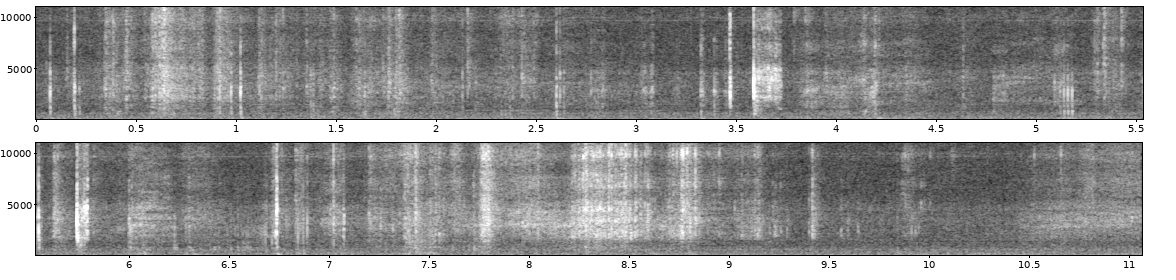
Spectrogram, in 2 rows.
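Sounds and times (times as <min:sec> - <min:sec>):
paper pages rustling and turning: 0:00.0 - 0:04.3, 0:04.9 - 0:10.0.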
